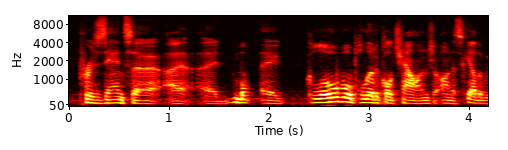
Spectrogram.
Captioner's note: stutters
